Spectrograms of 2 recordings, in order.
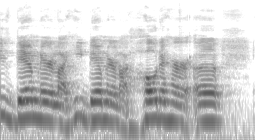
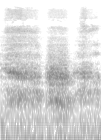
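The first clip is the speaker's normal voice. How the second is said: long unvoiced puff of breath; imitated smoking; 12 dB quieter than usual. Shot boy smoking on the floor, imitated exhale. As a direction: blow out pretend cigarette smoke. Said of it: "sitting there smoking a cigarette".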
